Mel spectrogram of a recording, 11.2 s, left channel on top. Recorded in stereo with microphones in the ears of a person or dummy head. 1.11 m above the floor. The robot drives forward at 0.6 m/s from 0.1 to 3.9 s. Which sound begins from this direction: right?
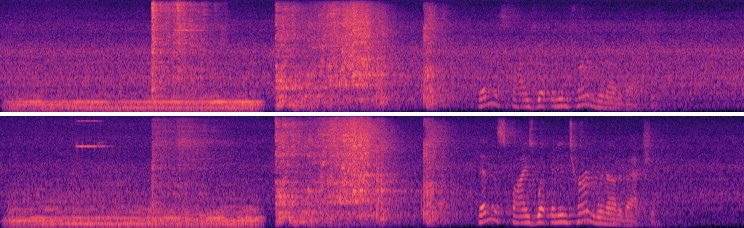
A woman speaking, at 7.2 s.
